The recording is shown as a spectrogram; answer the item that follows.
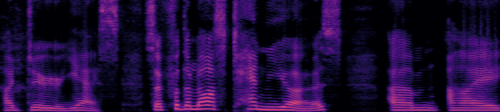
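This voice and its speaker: Speaking very slowly in a strong South African accent, a woman with a fairly low pitch uses lively intonation, the sound dry and close with no echo on a very clean recording with a silent background. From South Africa, KwaZulu-Natal (Pietermaritzburg). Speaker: charity founder. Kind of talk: podcast interview.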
